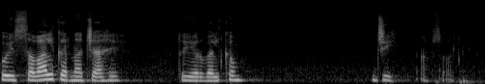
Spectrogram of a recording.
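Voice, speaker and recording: Her tone is dark and mellow, set at a medium pitch for a woman. She speaks with fairly even intonation. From Pakistan. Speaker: Islamic scholar and preacher. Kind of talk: religious lecture.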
